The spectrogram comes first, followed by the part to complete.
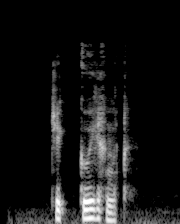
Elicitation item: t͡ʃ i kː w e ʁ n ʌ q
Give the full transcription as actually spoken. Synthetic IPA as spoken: t͡ʃ i kː u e ʁ n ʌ q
